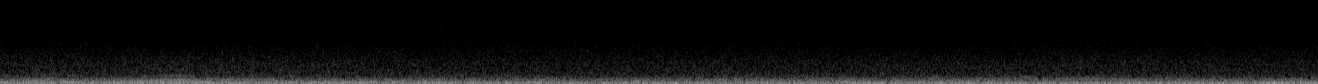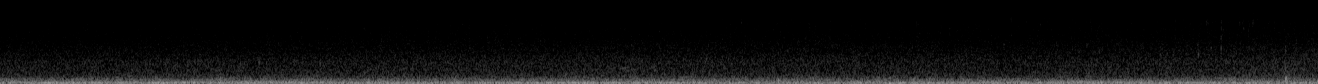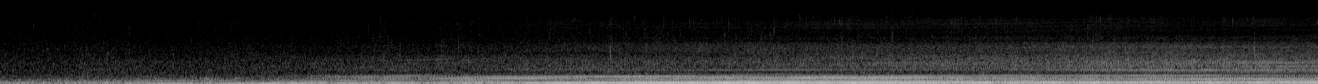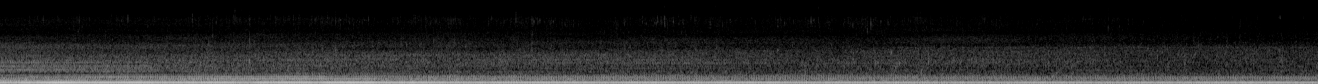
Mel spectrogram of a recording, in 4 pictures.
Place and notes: Sollefteå, Sverige - Boats in the river
On the World Listening Day of 2012 - 18th july 2012. From a soundwalk in Sollefteå, Sweden. Boats in the river Ångermanälven in Sollefteå. WLD
Sollefteå, Sweden, 18 July 2012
